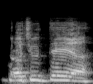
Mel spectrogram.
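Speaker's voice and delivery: a New York warning; mock Yonkers accent. Imitating his wife's New York accent on "dare". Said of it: "You hear it?".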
